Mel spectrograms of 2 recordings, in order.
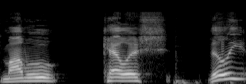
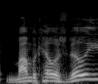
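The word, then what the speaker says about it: Mamukelashvili: So, there was a whole discussion on how to pronounce this name. I'm going to try it because Chris taught me. It's Mamu Kellish Villi. Mamu Kellish Villi.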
